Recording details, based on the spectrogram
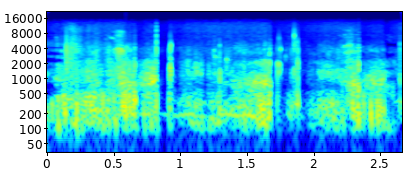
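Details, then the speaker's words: Cervical auscultation with a microphone at the neck of an infant, assessing suck-swallow-breathe coordination during feeding: muffled rushing breath noise with brief clicks and gulps of sucking and swallowing. "So cervical auscultation is to assess the sucking, swallowing reflex in coordination with breathing, which is an important clinical pathway that I would like to share with you."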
